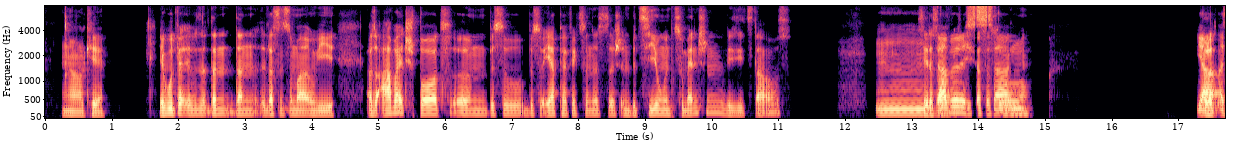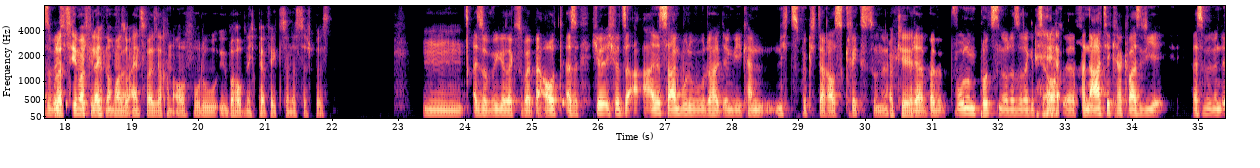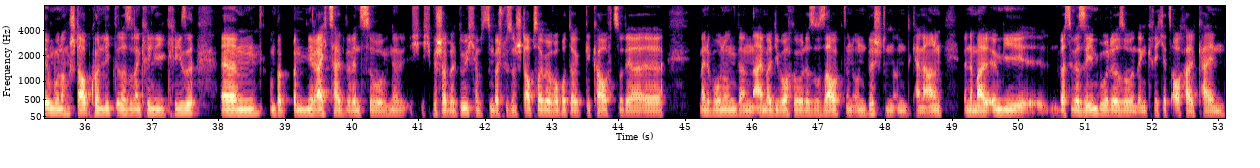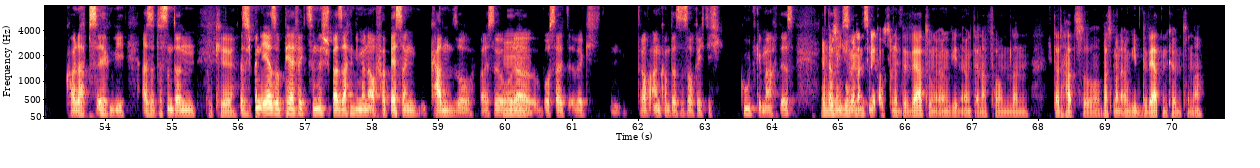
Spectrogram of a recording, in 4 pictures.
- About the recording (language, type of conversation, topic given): German, podcast, Welche Rolle spielt Perfektionismus bei deinen Entscheidungen?
- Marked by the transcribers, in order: other background noise; other noise; drawn out: "Hm"; laughing while speaking: "Ja"; "perfektionistisch" said as "perfektionisch"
